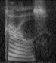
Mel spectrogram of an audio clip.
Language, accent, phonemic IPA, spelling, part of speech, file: English, US, /ɡɝlz/, girls, noun / verb, En-us-girls.ogg
- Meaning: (noun) 1. plural of girl 2. A woman's breasts; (verb) third-person singular simple present indicative of girl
